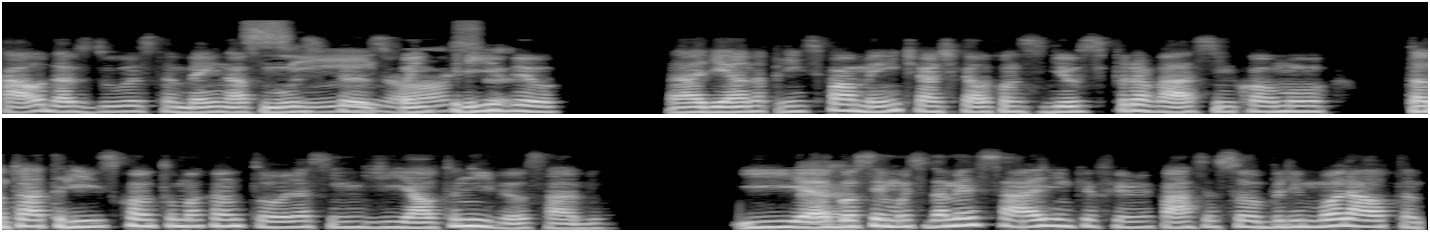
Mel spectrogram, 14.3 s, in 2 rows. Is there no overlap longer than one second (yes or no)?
no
